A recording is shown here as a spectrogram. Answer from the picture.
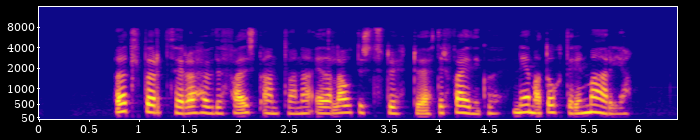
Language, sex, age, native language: Icelandic, female, 40-49, Icelandic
